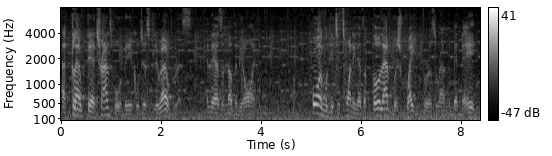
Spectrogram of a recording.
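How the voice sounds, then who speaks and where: Male actor as roguish mercenary driver, animated intonation, teasing, unflappable, slangy, audio drama, music underneath. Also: mid-range voice, a little fast, natural voice. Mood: breezy, wry. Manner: breezy, teasing, folksy slang. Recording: music behind the voice.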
